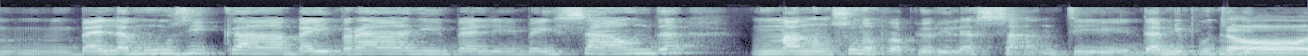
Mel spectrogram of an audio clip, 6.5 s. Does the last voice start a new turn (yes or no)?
yes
